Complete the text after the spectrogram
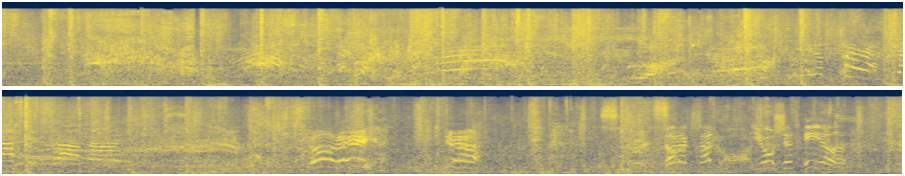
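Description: Creatures squeal and shriek during the fight.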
